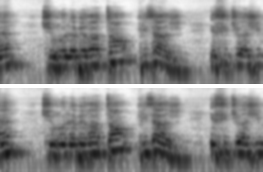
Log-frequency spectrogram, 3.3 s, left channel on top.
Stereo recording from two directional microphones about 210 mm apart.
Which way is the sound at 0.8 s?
40° right (ahead or behind).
